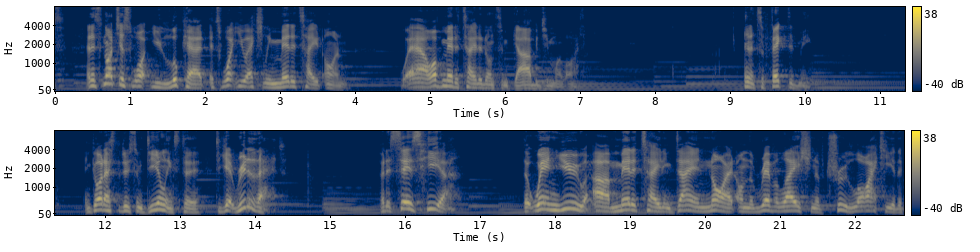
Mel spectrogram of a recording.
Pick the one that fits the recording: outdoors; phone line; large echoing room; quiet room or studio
large echoing room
